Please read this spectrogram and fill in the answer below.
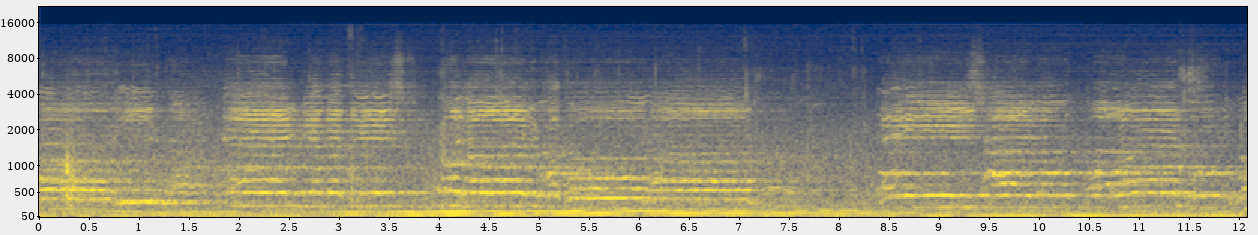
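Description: A choir singing slowly in long held notes, the chords changing every second or two, over a steady low rumble.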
